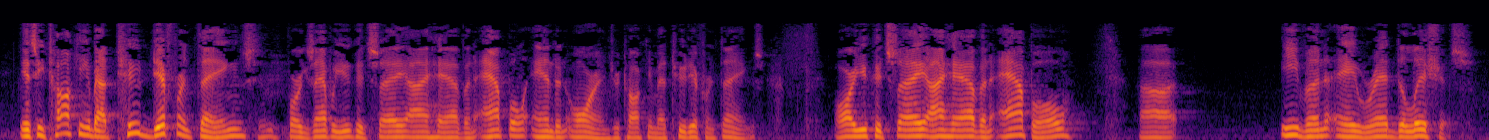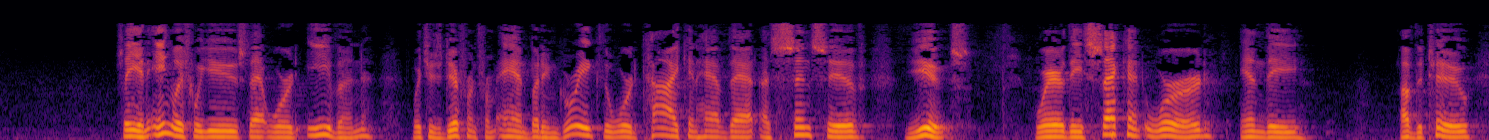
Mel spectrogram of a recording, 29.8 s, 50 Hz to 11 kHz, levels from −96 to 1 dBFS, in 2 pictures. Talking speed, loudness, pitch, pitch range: 145 wpm, -29 LUFS, 130 Hz, 120-150 Hz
